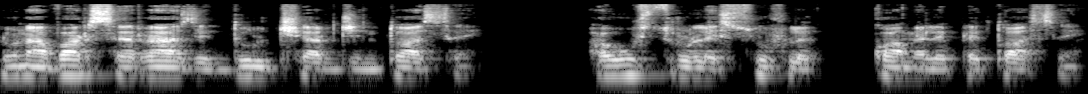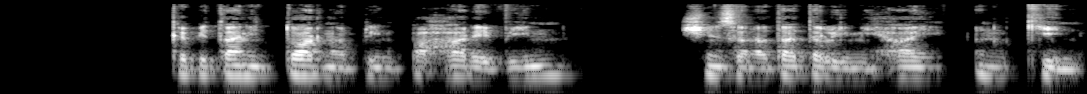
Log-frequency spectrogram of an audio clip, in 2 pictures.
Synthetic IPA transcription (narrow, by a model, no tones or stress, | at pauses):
lunavarsəraze̞d̪ult͡ʃeard͡ʒint̪oase̞ | aust̪ɾule̞suflə | koame̞le̞ple̞t̪oase̞ | kəpit̪anijt̪oarnəpɾinpahaɾe̞vin | ʃiɨnsənət̪at̪ealujmihajɨŋkʲinʲ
